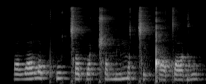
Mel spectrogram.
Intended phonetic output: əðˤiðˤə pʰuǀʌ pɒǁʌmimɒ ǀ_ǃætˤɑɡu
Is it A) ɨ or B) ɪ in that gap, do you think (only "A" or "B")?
B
